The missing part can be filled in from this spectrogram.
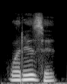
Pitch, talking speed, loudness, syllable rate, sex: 200 Hz, 270 wpm, -14 LUFS, 6.7 syllables/s, female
